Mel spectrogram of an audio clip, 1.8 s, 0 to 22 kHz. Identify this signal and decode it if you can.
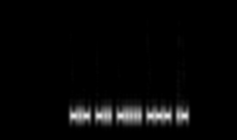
Morse code, heard as a keyed tone, about 68 wpm, 700 Hz. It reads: KD6OA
